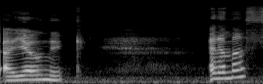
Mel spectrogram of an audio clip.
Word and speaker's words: Ioniq: eye eye eye Yannick I always pronounce it unique but I guess it's ionic and I must say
